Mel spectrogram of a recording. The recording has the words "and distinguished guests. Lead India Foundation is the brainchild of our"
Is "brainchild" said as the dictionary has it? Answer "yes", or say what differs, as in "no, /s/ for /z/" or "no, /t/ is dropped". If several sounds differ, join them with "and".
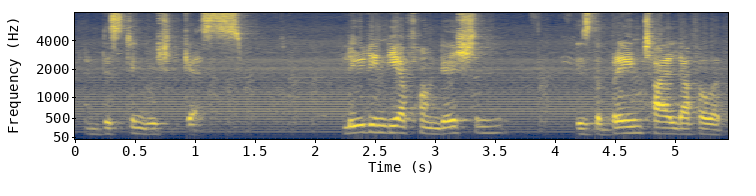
yes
